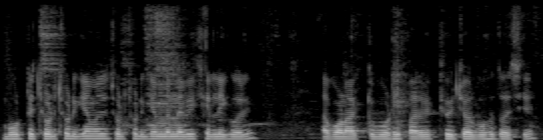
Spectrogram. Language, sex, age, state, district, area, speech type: Odia, male, 30-45, Odisha, Bargarh, urban, spontaneous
